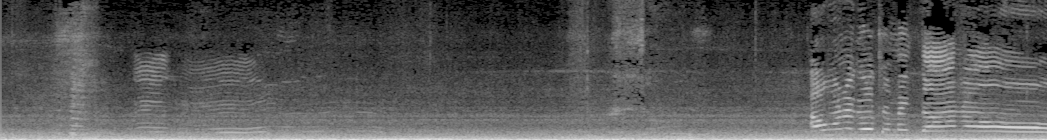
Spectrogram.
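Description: Steady low rumble of a car driving in traffic, heard from inside the cabin. A child's high voice sings or vocalizes briefly about two seconds in, then louder in a drawn-out, wavering line near the end.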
